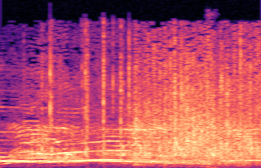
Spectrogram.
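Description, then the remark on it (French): Applause in the Canadian parliament as Conservative members applaud the Minister of the Environment: a dense, steady patter of many hands clapping at once, fairly loud, with voices calling out and murmuring underneath for the full two seconds. “Est-ce que le ministre de l'Environnement pense que c'est une bonne nouvelle quand les conservateurs l'applaudissent?”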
